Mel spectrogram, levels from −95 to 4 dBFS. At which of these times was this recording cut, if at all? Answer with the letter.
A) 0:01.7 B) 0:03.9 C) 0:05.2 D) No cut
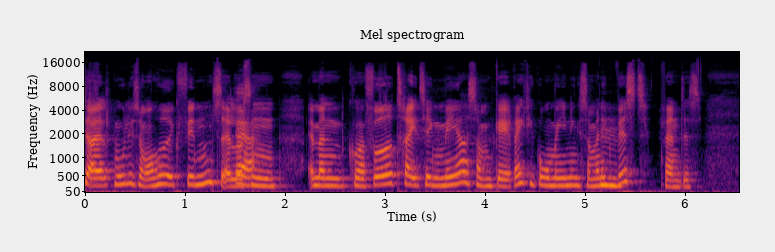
D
